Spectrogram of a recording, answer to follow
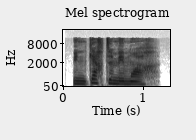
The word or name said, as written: Une carte memoire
